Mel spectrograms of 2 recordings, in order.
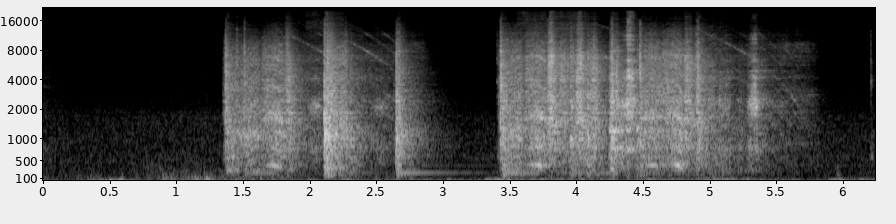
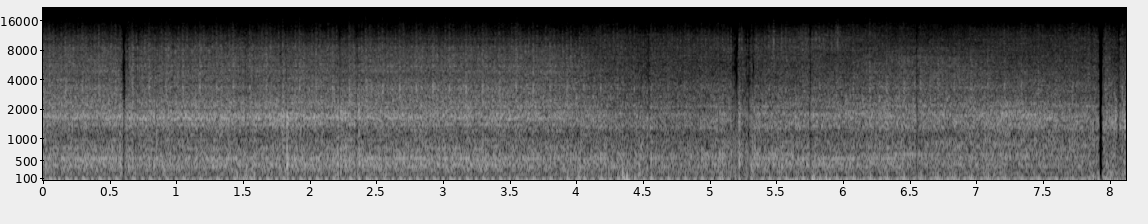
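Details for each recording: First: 1997 Jeep Wrangler first cranking after starter install: short bursts of starter cranking with a scraping metallic rasp over the whir; shield around the transmission suspected to be contacting, to be adjusted with heat. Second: 1997 Jeep Wrangler first start of used crate engine after new starter install: even idle with quiet top end, no valve tick or knocking; oil pressure confirmed; a starter shield contact noise noted earlier.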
